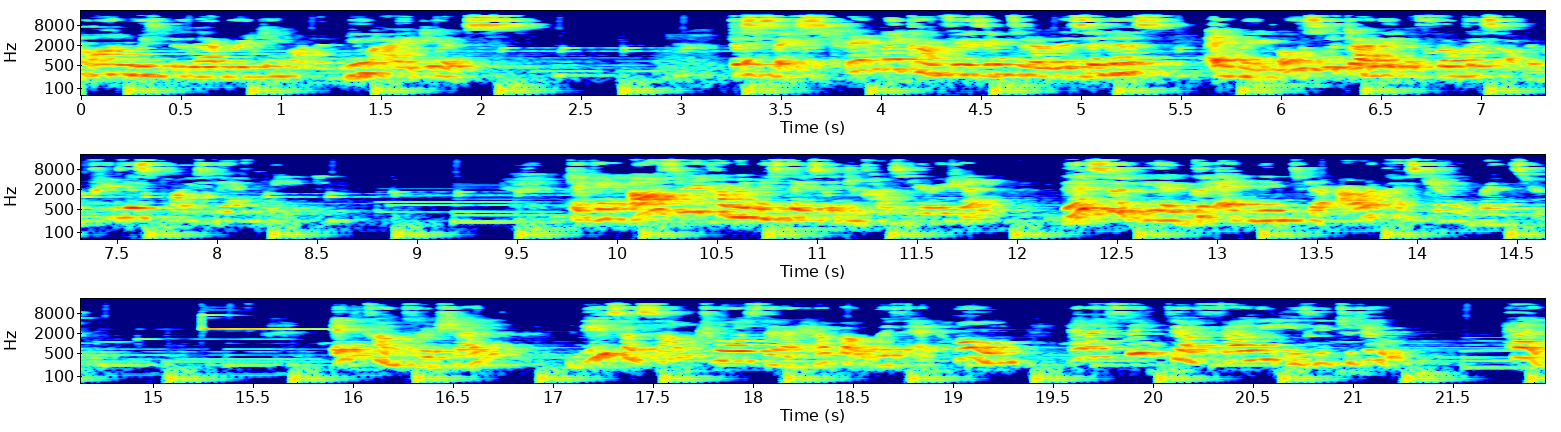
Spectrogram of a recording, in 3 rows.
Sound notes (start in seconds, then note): 15.2 bell rings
